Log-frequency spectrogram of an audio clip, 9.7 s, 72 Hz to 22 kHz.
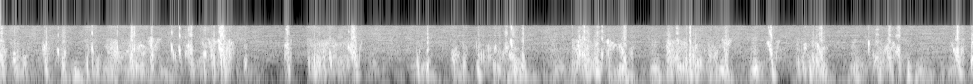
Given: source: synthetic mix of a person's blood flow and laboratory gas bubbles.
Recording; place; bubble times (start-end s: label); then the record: Doppler ultrasound of blood flow; precordium
0.00-0.29 s: bubbles
0.39-0.51 s: bubbles
0.55-0.68 s: bubbles
0.83-1.61 s: bubbles
1.67-1.97 s: bubbles
2.00-2.34 s: bubbles
2.42-2.48 s: bubbles
2.83-2.92 s: bubbles
3.05-3.61 s: bubbles
4.14-4.32 s: bubbles
4.50-4.68 s: bubbles
4.74-5.27 s: bubbles
5.71-6.34 s: bubbles
6.64-7.32 s: bubbles
7.65-7.80 s: bubbles
7.95-8.28 s: bubbles
8.65-9.03 s: bubbles
9.51-9.66 s: bubbles
9.69-9.74 s: bubbles
From the record:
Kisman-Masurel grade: 333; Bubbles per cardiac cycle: rolling drumbeat, 9 or more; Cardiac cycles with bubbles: 50 to 99%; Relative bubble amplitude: loud (0.450 to 0.775); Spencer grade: 3 (all of the cardiac periods contain showers or single bubble signals, but not dominating or overriding the cardiac motion signals); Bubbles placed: anywhere in the cardiac cycle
